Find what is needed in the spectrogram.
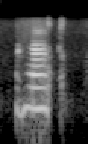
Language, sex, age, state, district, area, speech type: Hindi, female, 60+, Uttar Pradesh, Lucknow, rural, conversation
